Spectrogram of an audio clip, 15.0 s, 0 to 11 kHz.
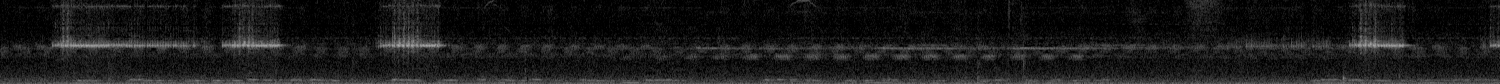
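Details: Late-August night outdoors by a house entrance, 30 August 2018, with insects singing. Short, piercing high trills burst out three times in the first five seconds and again near the end, above an unbroken, rapidly pulsing background chirp.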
